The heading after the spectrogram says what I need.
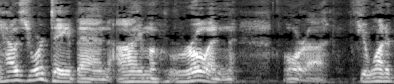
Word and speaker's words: Ruadhán: The, second syllable in, Rowan should probably be Ruan, but I'm usually, like, just trying to aim for, like, what most people will adjust to, okay? Like, I can guarantee you, if I lived in a Gaeltacht region for more than a day, or, you know, like, and was, like, actively living there, I'd probably put extra emphasis on the second syllable.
